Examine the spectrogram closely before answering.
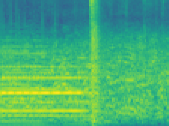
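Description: A brass band plays a long held chord outdoors, then stops.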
